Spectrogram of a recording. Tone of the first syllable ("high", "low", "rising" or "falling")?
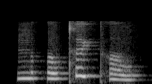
low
